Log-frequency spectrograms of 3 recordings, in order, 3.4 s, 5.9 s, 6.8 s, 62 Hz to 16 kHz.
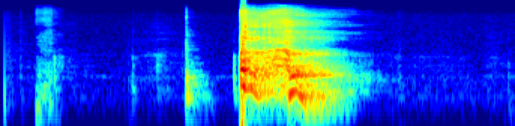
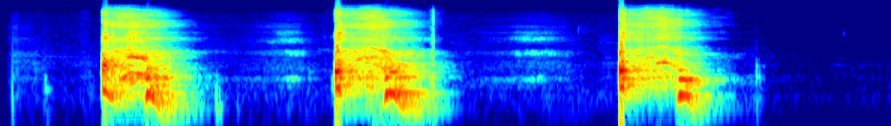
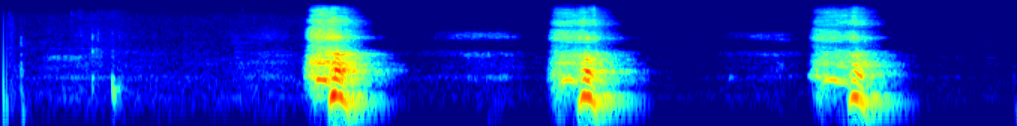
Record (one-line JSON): {"cough_length": "3.4 s", "cough_amplitude": 32768, "cough_signal_mean_std_ratio": 0.3, "three_cough_length": "5.9 s", "three_cough_amplitude": 32768, "three_cough_signal_mean_std_ratio": 0.38, "exhalation_length": "6.8 s", "exhalation_amplitude": 24334, "exhalation_signal_mean_std_ratio": 0.24, "survey_phase": "beta (2021-08-13 to 2022-03-07)", "age": "45-64", "gender": "Female", "wearing_mask": "No", "symptom_none": true, "smoker_status": "Ex-smoker", "respiratory_condition_asthma": false, "respiratory_condition_other": false, "recruitment_source": "REACT", "submission_delay": "2 days", "covid_test_result": "Negative", "covid_test_method": "RT-qPCR", "covid_ct_value": 37.0, "covid_ct_gene": "N gene", "influenza_a_test_result": "Positive", "influenza_a_ct_value": 34.4, "influenza_b_test_result": "Positive", "influenza_b_ct_value": 33.8}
